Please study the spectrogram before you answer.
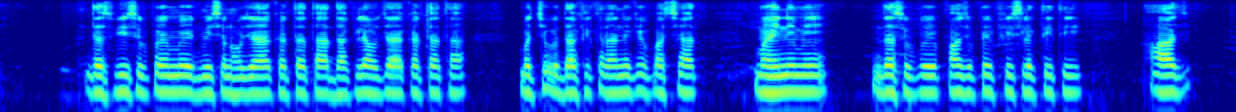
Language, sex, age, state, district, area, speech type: Hindi, male, 60+, Uttar Pradesh, Jaunpur, rural, spontaneous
